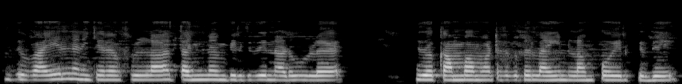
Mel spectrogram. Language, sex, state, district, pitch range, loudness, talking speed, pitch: Tamil, female, Karnataka, Chamarajanagar, 200-215 Hz, -18 LUFS, 80 wpm, 205 Hz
